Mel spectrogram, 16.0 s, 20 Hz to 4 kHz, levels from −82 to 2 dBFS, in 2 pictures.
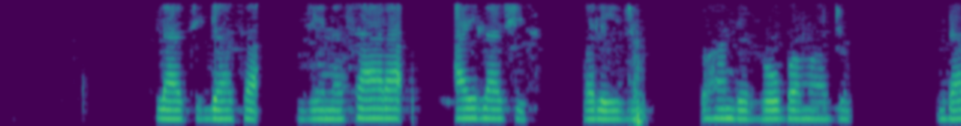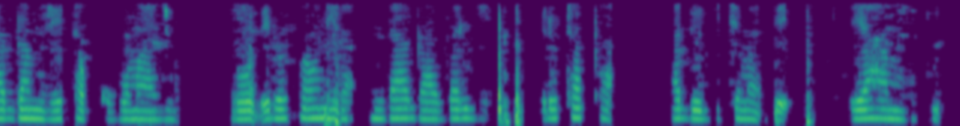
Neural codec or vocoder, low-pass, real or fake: none; 3.6 kHz; real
